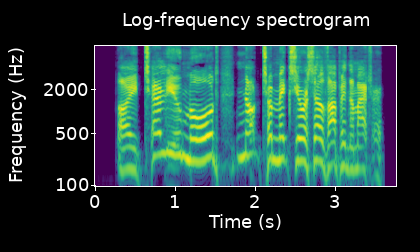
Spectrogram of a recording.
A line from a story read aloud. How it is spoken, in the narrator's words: cried her father angrily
